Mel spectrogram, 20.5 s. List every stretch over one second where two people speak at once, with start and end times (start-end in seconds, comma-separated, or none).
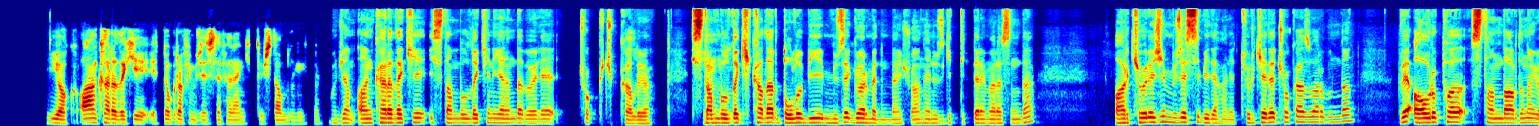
none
